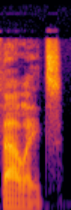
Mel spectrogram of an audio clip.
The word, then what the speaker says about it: phthalates: the family of chemicals called phates pronounced phalates.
